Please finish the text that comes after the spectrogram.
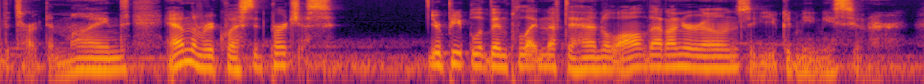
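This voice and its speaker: A man's voice: mid-range voice, vocal fry, noisy background. A man playing a proud, menacing demon dealmaker in an ASMR roleplay, theatrical and condescending, coaxing with whispered asides.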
